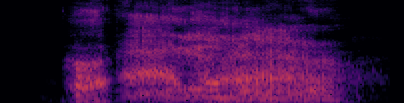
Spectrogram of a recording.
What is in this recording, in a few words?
Demon beast imp monster sigh surprise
